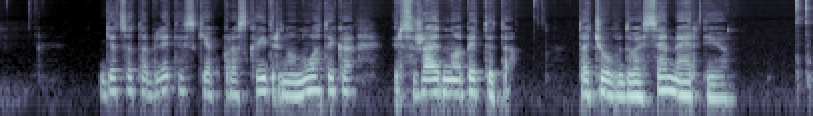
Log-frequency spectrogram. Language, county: Lithuanian, Šiauliai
